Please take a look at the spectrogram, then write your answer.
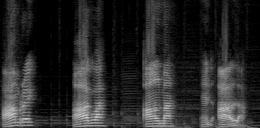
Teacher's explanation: the one that's going to be stressed in those words and because these are two syllable words obviously that means that the first syllable is going to be stressed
